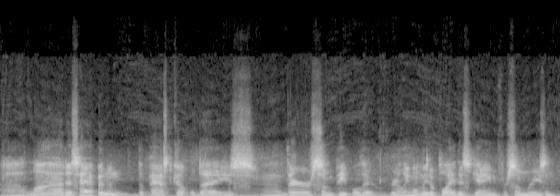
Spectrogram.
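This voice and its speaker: An actor playing an anxious podcast host in an audio drama, earnest and hesitant in natural dialogue and narration. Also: male voice, medium pitch, sing-song, normal speed, bright, forceful tone, a little hiss or hum, poor audio. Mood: uneasy, hesitant. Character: anxious male podcast host caught in a conspiracy.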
